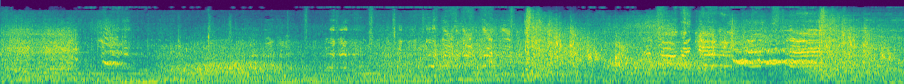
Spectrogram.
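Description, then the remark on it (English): Loud, chaotic chase involving a big truck, with engines roaring, tires skidding, and sharp bursts of gunfire cracking through, all continuous, with voices shouting underneath. “And that big-ass truck rolls out, and he's flipping with the gun.”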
